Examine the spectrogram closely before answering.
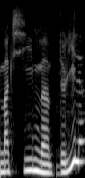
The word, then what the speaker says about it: Maxime De Lisle: Bonjour du Festival de journalisme à Couture et nous avons plaisir aujourd'hui de recevoir Monsieur Maxime Delisle. Bonjour. Je le prononce bien ?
